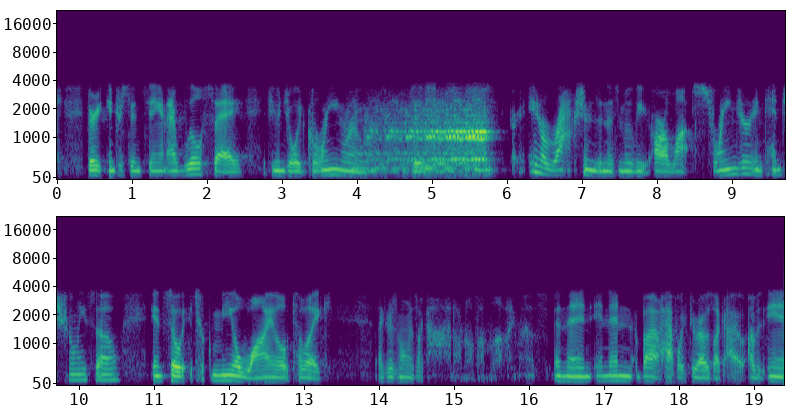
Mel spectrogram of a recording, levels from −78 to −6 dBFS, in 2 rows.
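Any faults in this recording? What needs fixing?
AMR narrowband mobile codec, throughout: speech is squeezed into a 150 Hz to 3.4 kHz line band with nothing above 3.6 kHz, and the buzzy, synthetic texture fits roughly 10.2 kbps coding.

Feedback echo between two devices, 3.84 to 6.09 s: one device replays the other's microphone feed, which is picked up again, so repeats arrive about every 300 ms and build to about 7 dB above the speech.

To prevent both, use a wideband codec at a higher bitrate and keep only one device joined to the call in the room, or mute the second device's speaker and microphone.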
